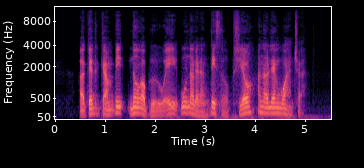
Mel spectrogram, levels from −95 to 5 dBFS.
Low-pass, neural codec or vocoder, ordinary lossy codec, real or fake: 10.8 kHz; codec, 16 kHz in and 24 kHz out, 0.4 kbps, LongCat-Audio-Codec, two codebook decoder; Opus, 64 kbps; fake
